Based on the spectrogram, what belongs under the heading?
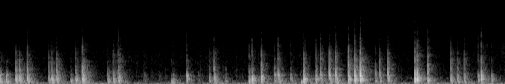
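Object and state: Hollow hardshell guitar case.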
